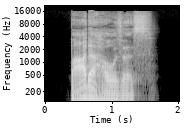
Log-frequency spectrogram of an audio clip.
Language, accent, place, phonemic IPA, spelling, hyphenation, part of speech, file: German, Germany, Berlin, /ˈbaːdəˌhaʊ̯zəs/, Badehauses, Ba‧de‧hau‧ses, noun, De-Badehauses.ogg
- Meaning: genitive singular of Badehaus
